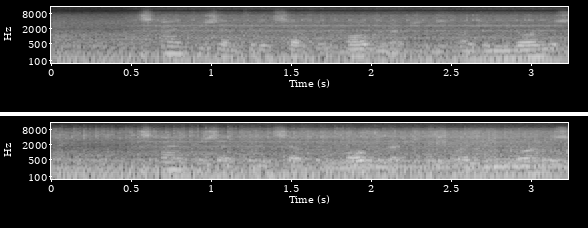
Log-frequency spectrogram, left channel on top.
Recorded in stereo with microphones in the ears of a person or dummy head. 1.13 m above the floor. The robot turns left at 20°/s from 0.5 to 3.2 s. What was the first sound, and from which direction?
A man speaking, 25° right.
